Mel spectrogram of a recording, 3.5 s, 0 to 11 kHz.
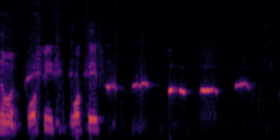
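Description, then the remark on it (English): A person whistles a catchy pop melody, a tune featured in FIFA 23, in a string of short, clear notes, right after a brief burst of speech. The whistling is moderately loud. “Whistling tune. Yeah. I was whistling.”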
